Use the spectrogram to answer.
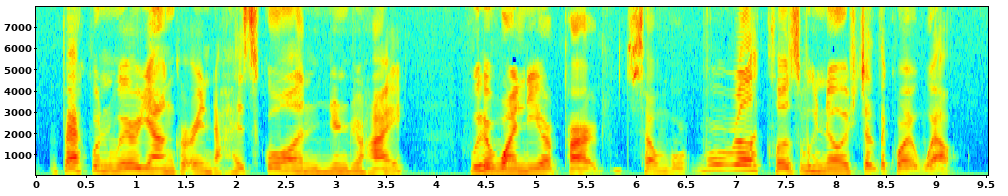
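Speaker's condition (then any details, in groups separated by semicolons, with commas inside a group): Damaged diaphragm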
